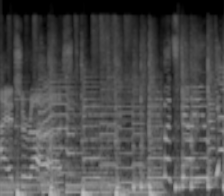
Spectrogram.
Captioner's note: horn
